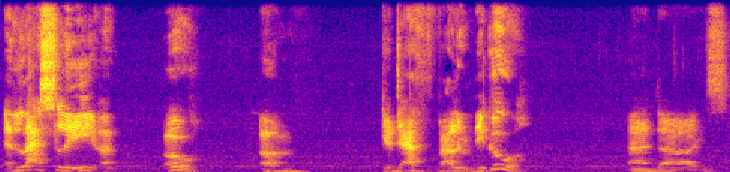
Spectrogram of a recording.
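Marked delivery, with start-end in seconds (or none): 0.0-5.2 higher roll call faltering into hesitation; mildly startled. Acted. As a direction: call the name, then falter, taken aback. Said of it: "He looks, like, scared even".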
